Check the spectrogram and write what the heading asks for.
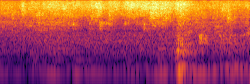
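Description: A shower runs steadily, a continuous even hiss of spraying water with one soft low bump partway through. No one speaks.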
